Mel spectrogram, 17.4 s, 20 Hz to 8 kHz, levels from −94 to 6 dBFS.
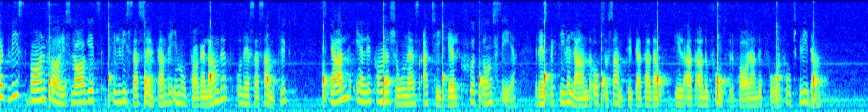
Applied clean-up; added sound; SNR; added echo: none; Explosion; -2 dB; none.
